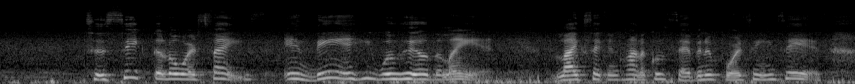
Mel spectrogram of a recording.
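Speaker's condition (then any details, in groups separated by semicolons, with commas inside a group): Cerebral palsy, spastic; now talking and breathing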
